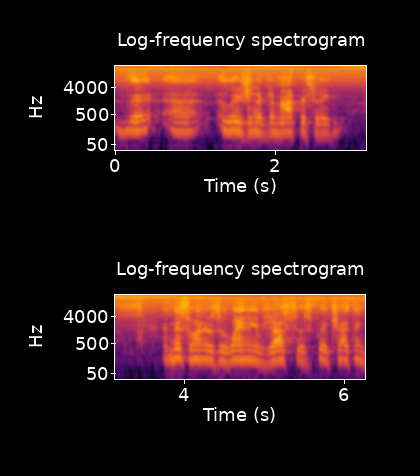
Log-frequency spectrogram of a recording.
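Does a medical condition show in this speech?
Yes: Parkinson's disease; reduced nimbleness.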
